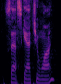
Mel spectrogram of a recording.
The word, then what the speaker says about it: Saskatchewan: He's from Regina, and that's the way Canadians pronounce it, Saskatchewan.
